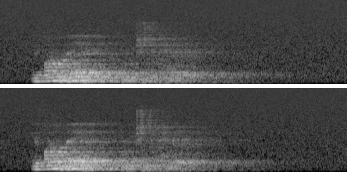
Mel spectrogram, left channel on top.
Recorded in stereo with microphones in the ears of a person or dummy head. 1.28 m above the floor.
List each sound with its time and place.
0.3 s a man speaking: 30° right (ahead or behind), 6.5 m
